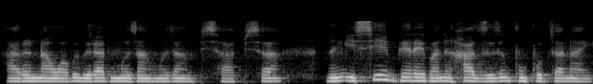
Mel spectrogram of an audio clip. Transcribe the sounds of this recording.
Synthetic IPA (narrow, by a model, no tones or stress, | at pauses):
aɾənawabəbeɾat̚məzaŋməzaŋpi̥sapi̥sa | nɨŋisebeɾajbanəhazəzɨnpumpop̚zanaji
